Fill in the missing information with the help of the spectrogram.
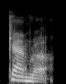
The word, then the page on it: CAMRA: Indian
